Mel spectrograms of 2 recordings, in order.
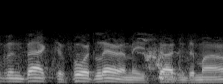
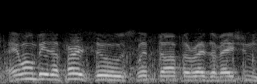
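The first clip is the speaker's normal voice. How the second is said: ordinary talk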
